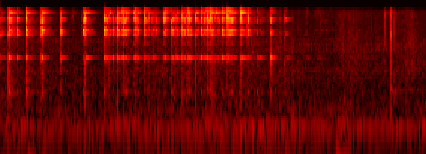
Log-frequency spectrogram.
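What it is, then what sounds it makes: Cut crystal highball glass. Long matte black nails tap and scratch a tall, empty cut-crystal highball glass lying on a towel. It gives a quick, uneven run of bright, high glassy clinks with short ringing tones, crowding together in the middle and then thinning out into faint, soft taps and scratches.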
